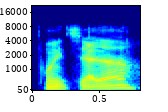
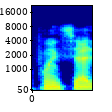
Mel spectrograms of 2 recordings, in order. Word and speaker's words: poinsettia: thought that using this sketched pointa or pointa depending on how you pronounce it as sort of the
